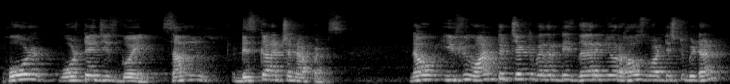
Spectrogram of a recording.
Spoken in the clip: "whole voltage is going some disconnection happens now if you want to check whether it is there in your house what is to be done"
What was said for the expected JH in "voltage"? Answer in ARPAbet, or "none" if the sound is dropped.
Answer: JH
